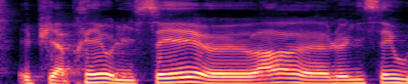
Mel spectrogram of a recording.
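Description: Noticeable background noise sits behind a man's voice. He has a medium pitch and fairly even intonation. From southern France, Montpellier. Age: 20s. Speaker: young political activist. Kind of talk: interview. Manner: halting.

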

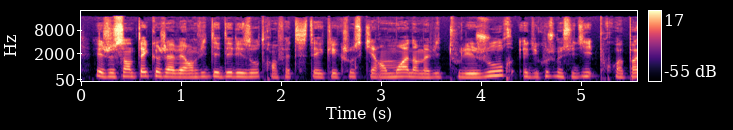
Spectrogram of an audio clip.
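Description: Very fast and monotone, a woman with a fairly low pitch speaks in a flat intonation on a very clean recording with a silent background. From southwest France (Gers). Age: 20s. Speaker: artist and collective co-founder. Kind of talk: interview. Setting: radio studio.

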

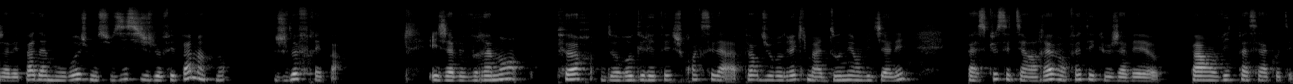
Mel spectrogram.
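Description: A woman speaks at a moderate pace with a dark, mellow tone. Her pitch sits in the middle range, and her intonation stays fairly even. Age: 20s. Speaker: business coach. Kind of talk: podcast interview. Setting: home office, remote call.

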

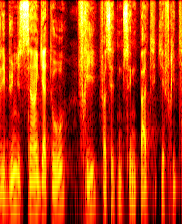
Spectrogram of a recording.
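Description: A man with a dark, mellow tone and lively intonation is heard in a dry, close sound with no echo. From France, Savoie (Tarentaise valley). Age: 40s. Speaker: chef. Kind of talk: interview testimony. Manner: casual, hesitant with many fillers.

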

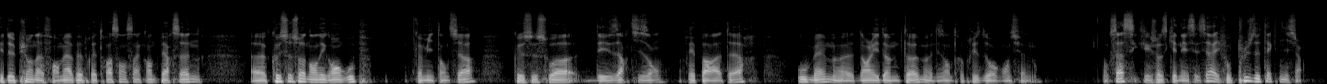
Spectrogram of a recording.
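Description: A man with a fairly low, dark, mellow voice speaks at a fairly quick pace but leaves long, frequent pauses, with ordinary pitch variation. The recording is very clean, dry and close, with no echo and a silent background. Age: 20s. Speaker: repair business founder and speaker. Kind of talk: conference talk.

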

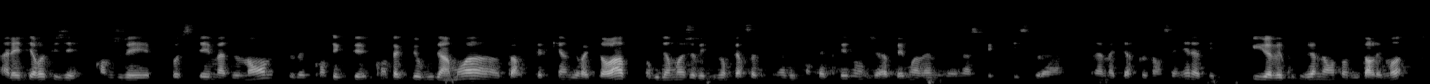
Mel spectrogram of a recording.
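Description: A man speaks at a fairly quick pace, with big swings in loudness. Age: 40s. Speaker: train maintenance technician, former teacher. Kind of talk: interview testimony. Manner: hesitant, many fillers. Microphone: poor sound quality.

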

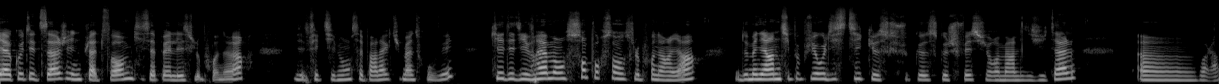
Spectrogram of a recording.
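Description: Delivered in a normal speaking voice, the speech moves at a fairly quick pace with fairly even intonation over a very clean recording with a silent background. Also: woman, fairly high pitch for a woman, dry, close sound with no echo. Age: 40s. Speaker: entrepreneur and web marketing consultant. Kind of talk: casual interview conversation.

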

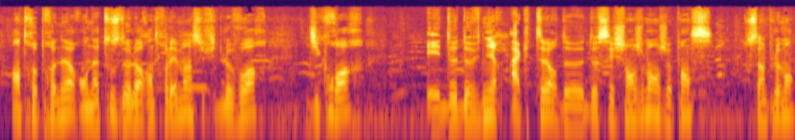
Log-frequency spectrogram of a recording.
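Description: A man's medium-pitched voice varies in an ordinary way at a moderate tempo. Music can be heard behind him. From France, Drôme. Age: 20s. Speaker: author and event organiser. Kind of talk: interview. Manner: hesitant, with repetitions.

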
